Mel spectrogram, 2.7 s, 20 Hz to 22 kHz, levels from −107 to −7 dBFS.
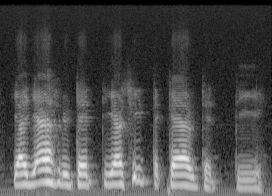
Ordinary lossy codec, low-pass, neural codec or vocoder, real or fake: none; 19.8 kHz; none; real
